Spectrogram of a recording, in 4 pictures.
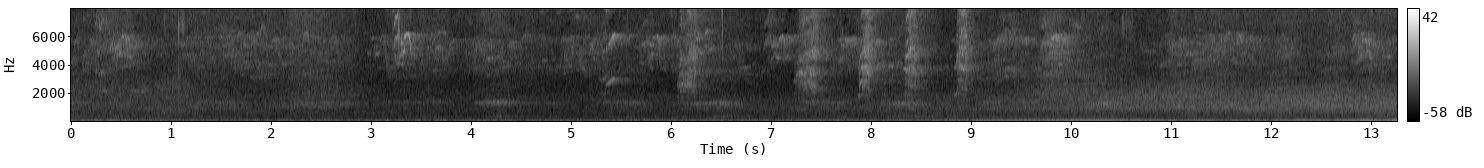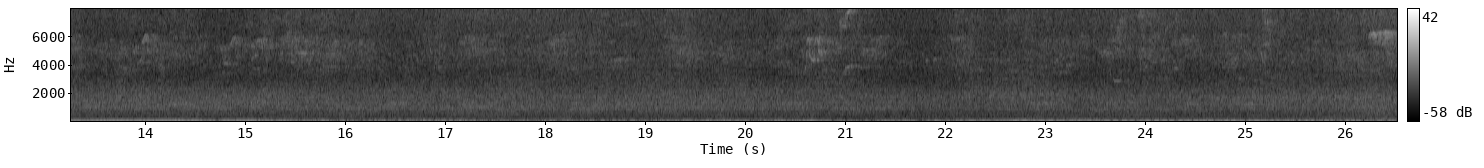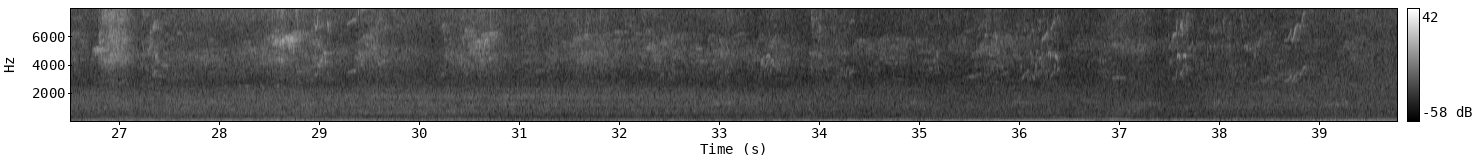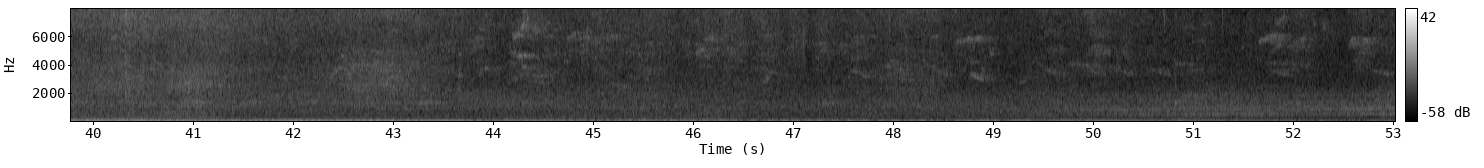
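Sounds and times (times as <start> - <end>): birds chirping and calling: 0.0 - 10.6, 26.3 - 27.6.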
